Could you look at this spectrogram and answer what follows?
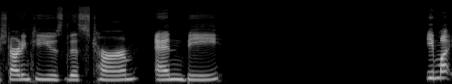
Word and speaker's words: NB: to use this term NB it might it's pronounced like the letter N the letter B but it's it's spelled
